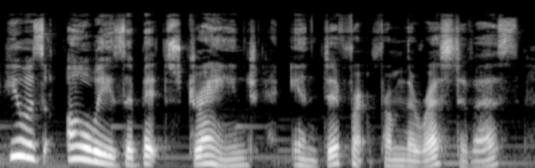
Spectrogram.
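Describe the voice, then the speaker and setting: A woman's voice: low-pitched, very animated, normal speed, dark tone, faint music behind. A woman voicing small forest animals in a children's storybook, earnest and plain-spoken. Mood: suspicious. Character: accusing, later apologetic small forest animals. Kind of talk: storybook character voice.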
